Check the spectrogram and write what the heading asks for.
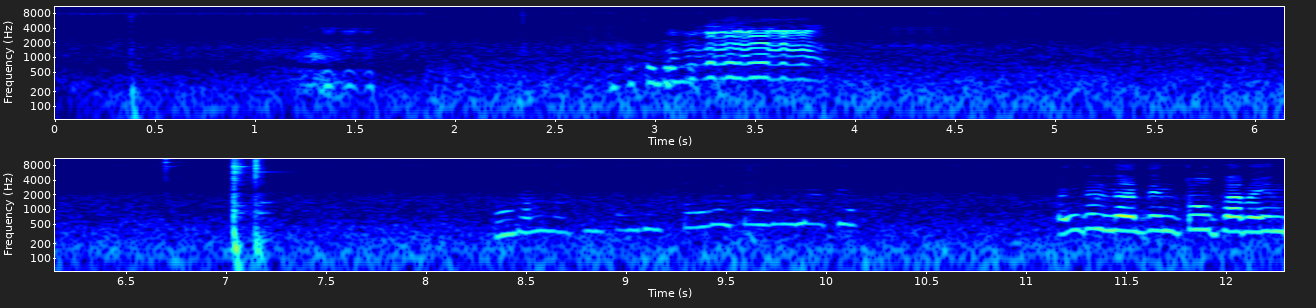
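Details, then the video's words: Bleats from a runaway goat that has returned home: a loud nasal bleat early on, then softer, lower wavering bleats later, with a sharp click in between and people talking nearby. "Umuwi na kambing na layas"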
